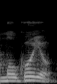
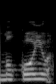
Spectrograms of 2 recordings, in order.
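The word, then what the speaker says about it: 먹어요: Oke, coba satu lagi aku menggunakan kata mogoyo. Gimana kamu bacanya? Bukan mokoyo, astagfirullahaladzim. Iki sapa sing ngajari? Bacanya mogoyo, yuk. Heeh, bacanya gitu ya, mogoyo, bacanya memang begitu ya, jangan dibaca moko ya, mogoyo.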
